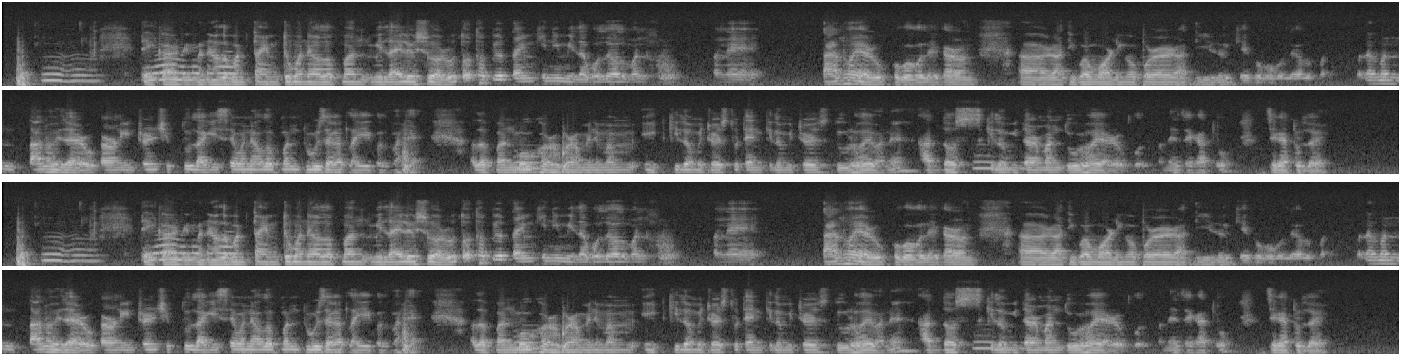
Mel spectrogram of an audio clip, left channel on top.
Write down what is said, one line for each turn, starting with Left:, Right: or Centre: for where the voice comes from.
Right: ত
Left: উম উম
Right: সেইকাৰণে
Left: এনেও
Right: মানে
Left: তোমাৰ
Right: অলপমান টাইমতটো মানে অলপ অলমান মিলাই লৈছো আৰু তথাপিও টাইমখিনি মিলাবলৈ অলপমান, মানে টান হয় আৰু ক'ব গলে কাৰণ অ ৰাতিপুৱা মৰ্ণিঙৰ পৰা ৰাতিলৈকে ক'ব গ'লে। অলপমান টান হৈ যাই আৰু কাৰণ ইটাৰশিপটো লাগিছে মানে অলপমান দূৰ জাগাত লাগি গল মান অলপমান মোৰ
Left: অ
Right: ঘৰৰ পৰা minimum eight kilometres ten kilometres দূৰ হয় মানে আঠ দহ
Left: হম
Right: কিলোমিটাৰ
Left: হম হম
Right: মান দূৰ হয় আৰু মানে জেগাটো। জেগাটোলৈ।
